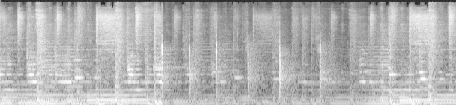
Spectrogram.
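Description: A knife chops two onions coarsely on a board, with a run of sharp taps spaced irregularly. A steady tonal hum sits under them.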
